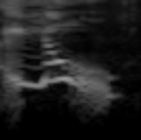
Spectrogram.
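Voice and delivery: put-on squeaky, very high, tiny New York accent. A player in a group scene jumps in with a tiny new york accent. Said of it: "A little tiny New York accent".

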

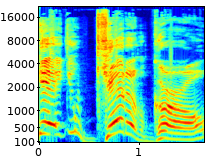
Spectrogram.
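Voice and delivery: very high, swooping, excited cheering scream. Voicing a character cheering on an ally in a fight: Titan screaming encouragement. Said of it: "Titan just screams at it".

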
